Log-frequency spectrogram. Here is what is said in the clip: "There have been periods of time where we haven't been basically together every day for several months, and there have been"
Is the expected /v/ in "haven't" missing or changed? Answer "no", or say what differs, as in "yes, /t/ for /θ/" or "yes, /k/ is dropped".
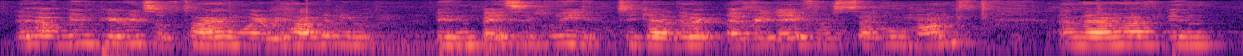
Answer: no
